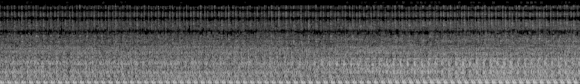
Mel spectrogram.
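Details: Greenfield E2000 ride-on mower, 17HP Briggs & Stratton Intek OHV, sat for years, revived with starting spray: even steady low idle, regular beat three to four per second, no misses or knocks; runs well, no tune needed.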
